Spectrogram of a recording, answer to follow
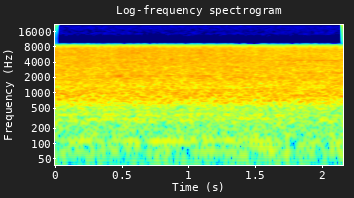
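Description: Diesel engines of Caterpillar wheel loaders running as they work around a flipped monster truck, under a loud, steady stadium din.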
